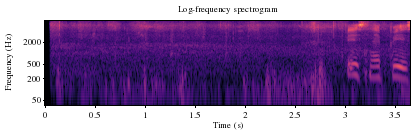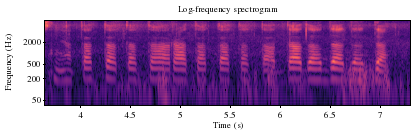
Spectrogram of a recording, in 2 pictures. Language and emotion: Russian, neutral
